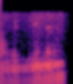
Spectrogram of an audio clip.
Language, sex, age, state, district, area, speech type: Bodo, male, 45-60, Assam, Udalguri, rural, conversation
